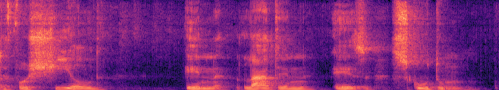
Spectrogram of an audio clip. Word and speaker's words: scutum: shield in Latin is scutum right now it's written with an M but the m is not fully pronounced it's only nasalized like they do in Portuguese if you do classical so it's it's just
